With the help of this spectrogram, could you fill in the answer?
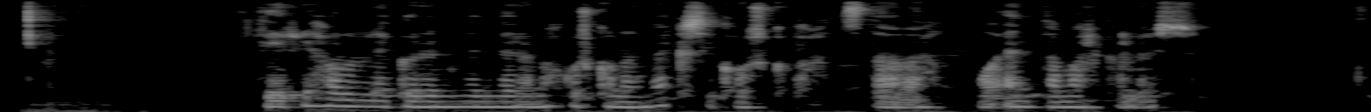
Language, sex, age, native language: Icelandic, female, 50-59, Icelandic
